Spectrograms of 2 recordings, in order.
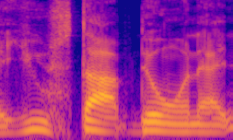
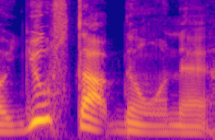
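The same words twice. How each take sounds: First: Slow scolding with the word stop hit hard; mock scolding. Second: Slow scolding with "You" hit hard; mock scolding, stress on you. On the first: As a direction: lean on "stop" as you wag a finger. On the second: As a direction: jab the word "You" at them. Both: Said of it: "point down and say".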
